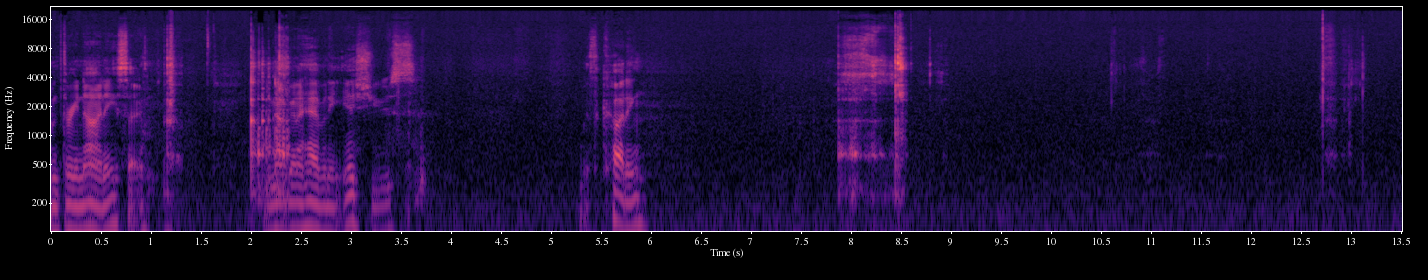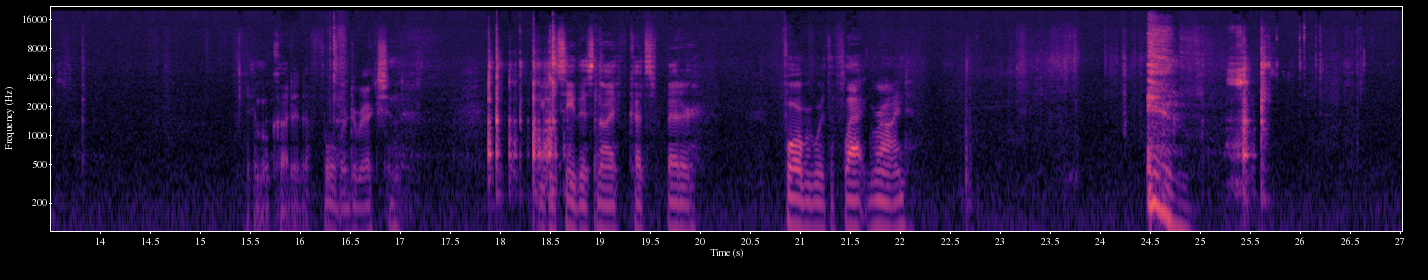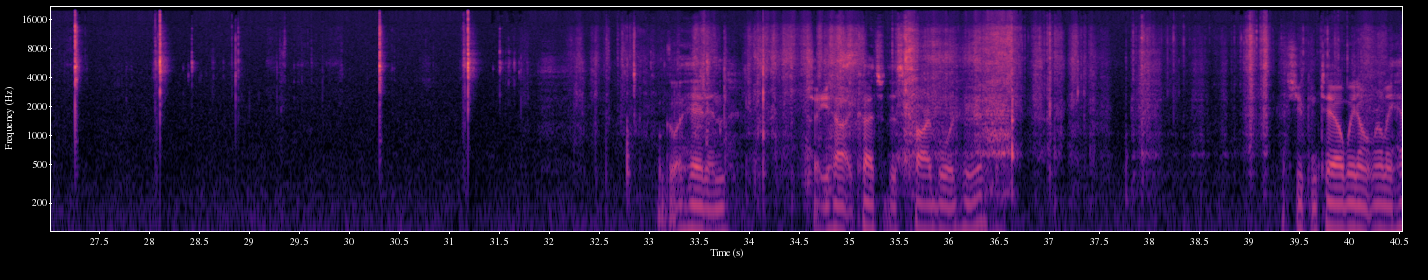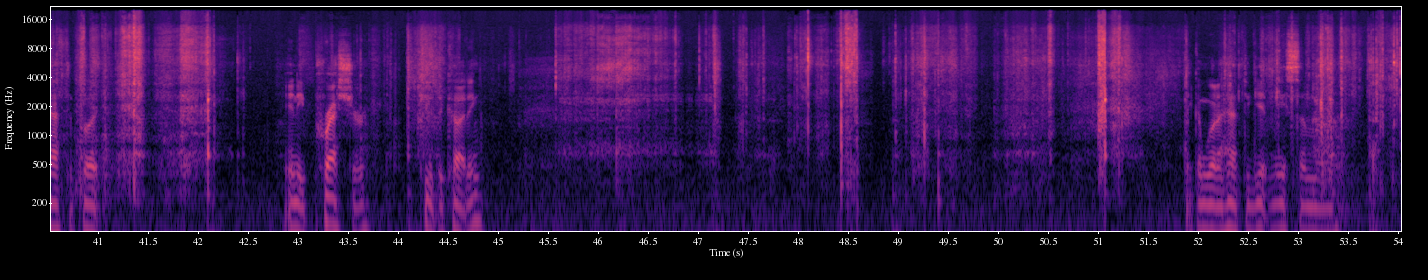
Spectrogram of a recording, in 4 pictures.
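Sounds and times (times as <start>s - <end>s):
knife slicing cardboard: 33.5s - 39.4s, 40.0s - 42.3s.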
